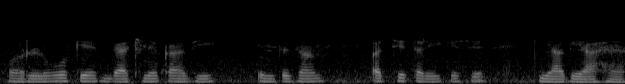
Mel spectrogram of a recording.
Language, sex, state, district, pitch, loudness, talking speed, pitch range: Hindi, male, Uttar Pradesh, Ghazipur, 135 Hz, -43 LUFS, 125 wpm, 130-140 Hz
